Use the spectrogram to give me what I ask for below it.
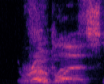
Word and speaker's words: Robles: Robles. Y'all don't even say his name right.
